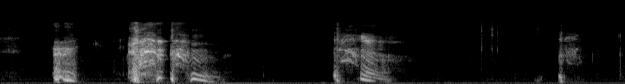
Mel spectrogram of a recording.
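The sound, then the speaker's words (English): A person coughs after swallowing wrong, in several harsh bursts, a couple in quick succession, then a pause and another throaty cough, followed by faint clicks and a small gulp-like sound. “Okay, I swallowed wrong. Give me just a second.”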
